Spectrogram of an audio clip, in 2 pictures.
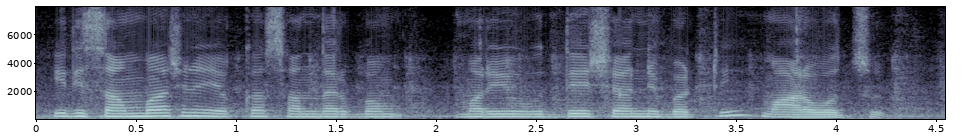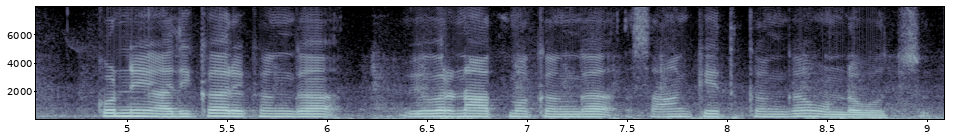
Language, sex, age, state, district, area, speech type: Telugu, female, 30-45, Telangana, Bhadradri Kothagudem, urban, spontaneous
